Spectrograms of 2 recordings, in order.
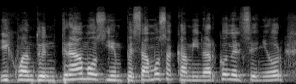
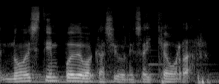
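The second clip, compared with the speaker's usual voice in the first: quiet voice of God; 6 semitones lower, 7 dB quieter than usual. Acted. God answers the believer.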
